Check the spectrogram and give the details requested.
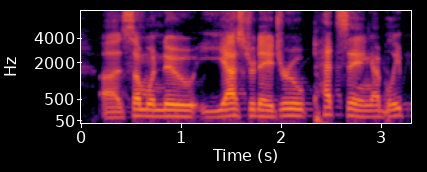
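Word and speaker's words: Petzing: Drew Petting, I believe. Petting is how you pronounce it.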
